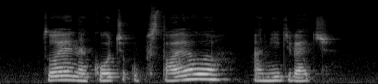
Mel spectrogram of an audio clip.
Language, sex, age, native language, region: Slovenian, female, 18-29, Slovenian, Drava region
